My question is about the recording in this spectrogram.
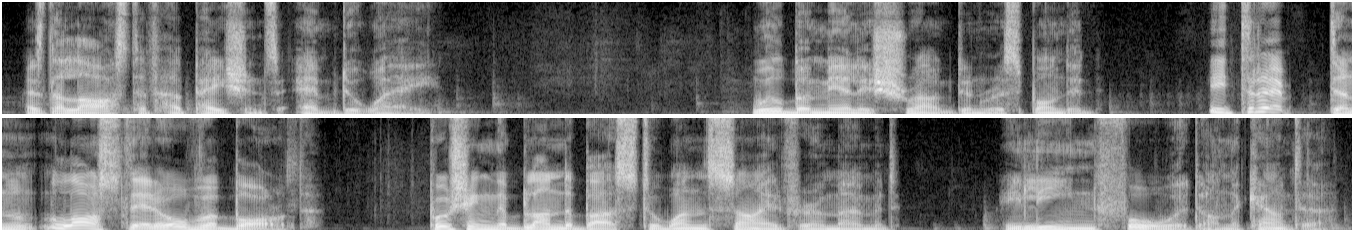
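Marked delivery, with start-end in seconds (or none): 6.0-8.2 light dealer voice. Acted. Dealer answers with a shrug.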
